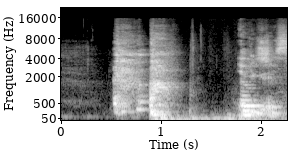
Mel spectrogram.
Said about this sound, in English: My eyes watering, I was like trying to hold that cough for like 30 seconds.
